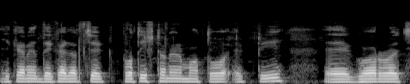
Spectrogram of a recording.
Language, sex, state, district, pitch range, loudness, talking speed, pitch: Bengali, male, Assam, Hailakandi, 130-140 Hz, -15 LUFS, 130 wpm, 130 Hz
